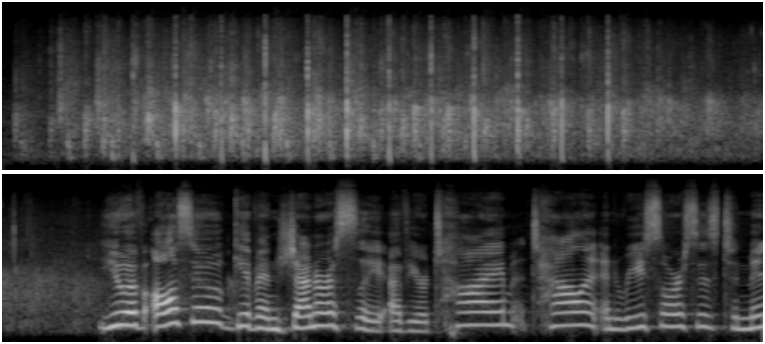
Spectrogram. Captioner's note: applause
